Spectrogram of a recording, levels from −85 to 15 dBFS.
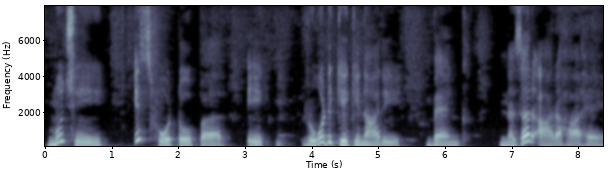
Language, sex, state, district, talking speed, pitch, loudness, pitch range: Hindi, female, Madhya Pradesh, Katni, 95 wpm, 170 Hz, -17 LUFS, 160-205 Hz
